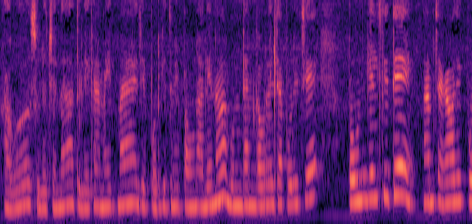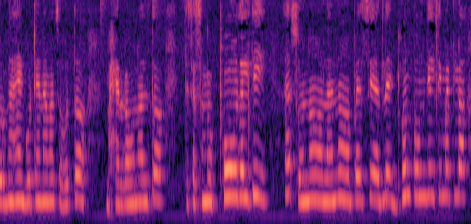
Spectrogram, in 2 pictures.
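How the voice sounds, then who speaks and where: A woman's voice: high voice, steady tone, quick pace, dark tone, natural voice. A woman voicing a gossipy, indignant village woman in a comedy cartoon, scolding and chatty in a rural Varhadi Maharashtrian accent. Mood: indignant gossip. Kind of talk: animated comedy cartoon dialogue in rural dialect.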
